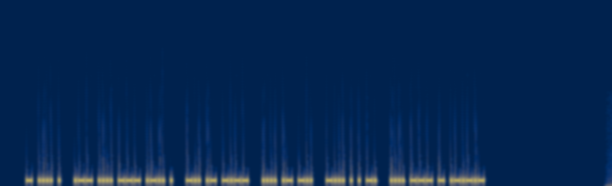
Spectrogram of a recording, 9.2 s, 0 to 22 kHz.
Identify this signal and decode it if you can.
Morse code, heard as a keyed tone, about 37 wpm, 700 Hz. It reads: THE WHOLE DAY HAD BEEN HOT.
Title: Sentences from Top 1000 Words - Review Part 3 - 40wpm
